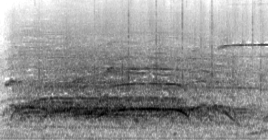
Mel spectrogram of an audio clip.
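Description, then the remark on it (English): An audience in Poughkeepsie claps and cheers steadily for about four seconds, with high whoops and shouting voices rising above the dense applause before it begins to fade. “Because I really had nothing to add and I wanted you to clap.”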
